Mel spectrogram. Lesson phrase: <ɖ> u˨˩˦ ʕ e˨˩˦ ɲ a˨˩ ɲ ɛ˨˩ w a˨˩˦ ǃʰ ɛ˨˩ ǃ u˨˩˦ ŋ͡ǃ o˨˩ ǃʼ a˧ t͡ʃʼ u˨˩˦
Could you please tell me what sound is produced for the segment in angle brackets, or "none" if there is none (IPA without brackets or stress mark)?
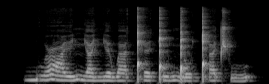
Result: b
